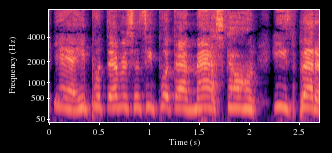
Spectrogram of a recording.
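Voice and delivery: high, screamed-out commentator imitation; Booker T. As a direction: holler it like a fired-up ringside announcer. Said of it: "screaming out".

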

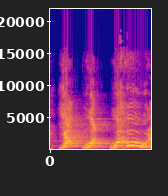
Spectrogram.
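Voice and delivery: high shouted Mario wahoo. Retold or imitated. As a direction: whoop like Mario. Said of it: "a spectrum of those voices".

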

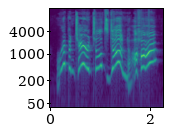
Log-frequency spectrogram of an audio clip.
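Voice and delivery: very high, loud cartoon mouse squeal; horrible Mickey impression. Cohost reading a chat message, horrible squeaky Mickey impression. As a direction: badly imitate a squeaky cartoon mouse, ending in his laugh. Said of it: "that's my horrible Mickey impression".

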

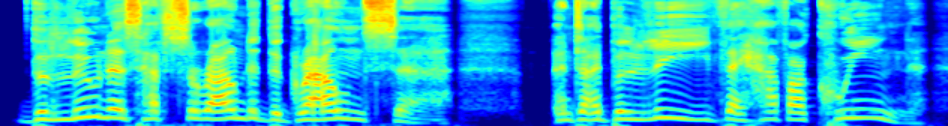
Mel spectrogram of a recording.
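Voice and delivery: high, loud, alarmed report; urgent report. A narrator's reading. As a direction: deliver the bad news with urgency. Oliver reports danger to the king.

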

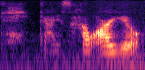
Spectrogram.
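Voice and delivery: very soft, near-whispered greeting; imitating a careful peacemaker; tentative hush. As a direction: ease in gingerly, barely audible. Host gently approaches arguing couple.

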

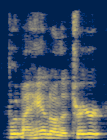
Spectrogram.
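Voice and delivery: normal talking voice

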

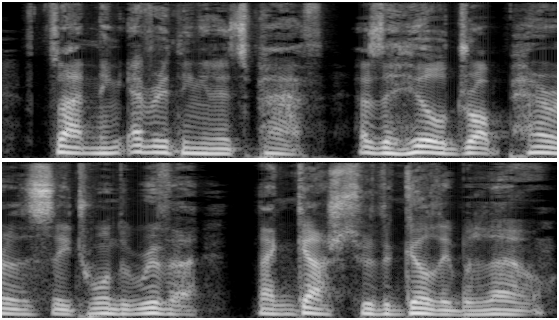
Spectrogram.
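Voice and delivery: ordinary delivery, nothing marked

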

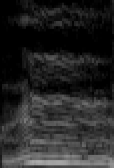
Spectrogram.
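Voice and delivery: high-pitched long "ooh"; mock falling cry. Imitating film villains falling to their deaths, mock alarmed. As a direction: imitate a falling man with a high, thin coo. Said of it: "being like".

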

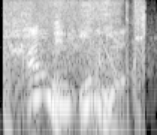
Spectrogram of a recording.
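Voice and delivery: very high, slow, stretched silly voice; put-on drop. Husband offers another drop on request, high drawn-out voice. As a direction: draw it out high like a cartoon catchphrase. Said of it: "Any other drops?".

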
